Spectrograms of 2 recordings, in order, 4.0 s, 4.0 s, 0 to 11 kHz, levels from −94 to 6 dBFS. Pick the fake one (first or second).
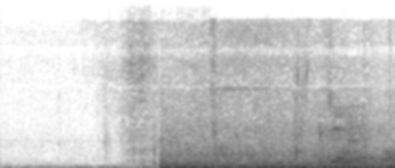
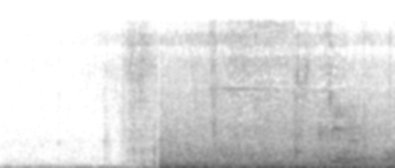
second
